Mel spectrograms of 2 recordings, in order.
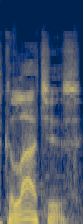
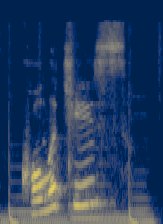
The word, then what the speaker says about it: kolache: What's a colache? Oh, cola cheese? Colache? Kolaches? Kolache? Like the shoes? No, that can't be right. It's kolache, but it don't matter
